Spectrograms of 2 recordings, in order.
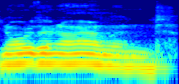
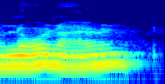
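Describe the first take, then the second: First: Said in the usual way. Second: "Northern Ireland" run together as "Norn Iron"; local-style pronunciation. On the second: Shown as a demonstration. Traveler offering the local way of saying Northern Ireland, "Norn Iron".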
